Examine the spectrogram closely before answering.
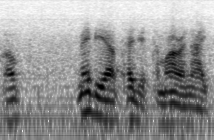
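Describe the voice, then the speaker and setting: A man's voice: on the low side, brisk, close to an everyday voice. A man playing a bumbling, evasive working-class husband and father in a 1940s television comedy, blustering and sheepish, with sloppy grammar. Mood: defensive. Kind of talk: 1940s television sitcom acting. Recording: muffled, noisy old 1940s TV soundtrack.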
